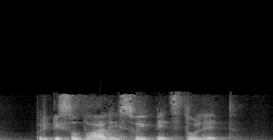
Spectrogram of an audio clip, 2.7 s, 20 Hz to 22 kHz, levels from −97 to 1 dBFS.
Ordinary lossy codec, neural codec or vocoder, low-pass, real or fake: AAC, 24 kbps; codec, 16 kHz, about 1 kbps, DyCAST, with the encoder's durations; 7.2 kHz; fake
